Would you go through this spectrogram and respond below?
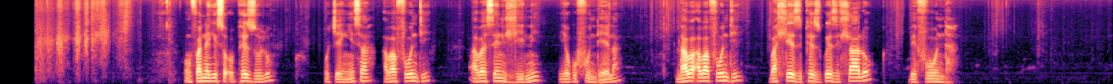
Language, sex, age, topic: North Ndebele, male, 25-35, education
